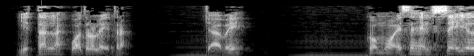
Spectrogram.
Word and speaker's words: Yahvé: Y en hebreo moderno se pronuncia Yahvé.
